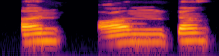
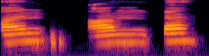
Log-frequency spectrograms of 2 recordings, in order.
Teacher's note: نون سیکنڈ کی آواز کو ہم بالکل واضح کر رہے ہیں، بالکل کلیئر آواز آ رہی ہے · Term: اظہار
